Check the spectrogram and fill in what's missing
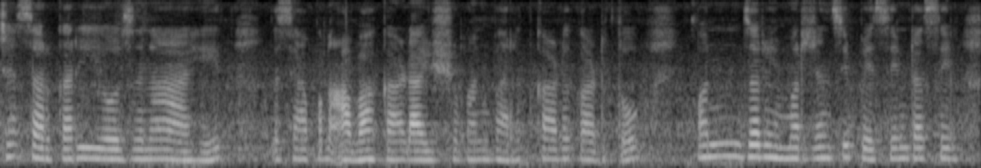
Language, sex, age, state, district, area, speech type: Marathi, female, 30-45, Maharashtra, Yavatmal, rural, spontaneous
